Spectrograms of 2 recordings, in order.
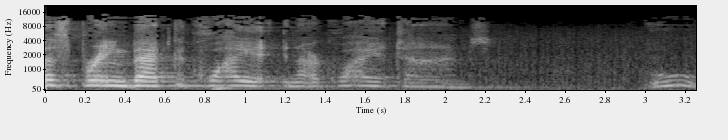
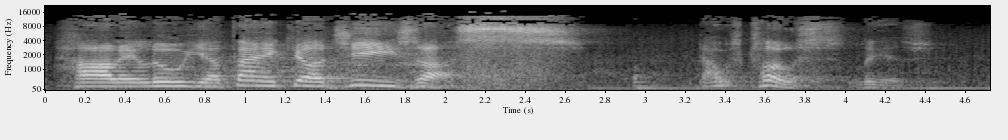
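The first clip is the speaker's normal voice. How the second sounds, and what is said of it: Put-on churchy holiness accent. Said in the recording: “I don't know what accent that is. I'm going to call it the holiness accent.”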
